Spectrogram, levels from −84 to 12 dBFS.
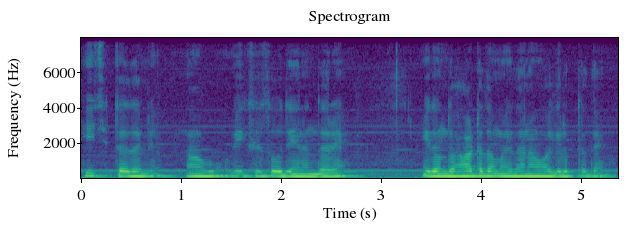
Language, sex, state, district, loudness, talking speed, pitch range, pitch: Kannada, male, Karnataka, Bangalore, -13 LUFS, 80 wpm, 130-135 Hz, 135 Hz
